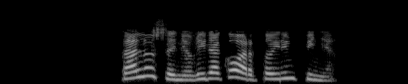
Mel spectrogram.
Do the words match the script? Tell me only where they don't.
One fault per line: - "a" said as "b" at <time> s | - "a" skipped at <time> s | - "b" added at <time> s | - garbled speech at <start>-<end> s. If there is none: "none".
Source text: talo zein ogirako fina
- "arto irin" added at 2.5 s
